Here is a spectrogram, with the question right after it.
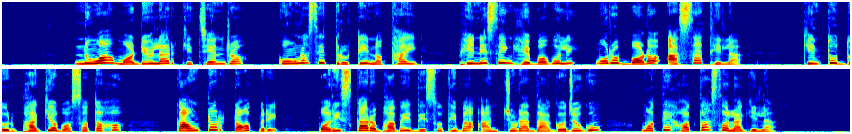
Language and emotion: Odia, sad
